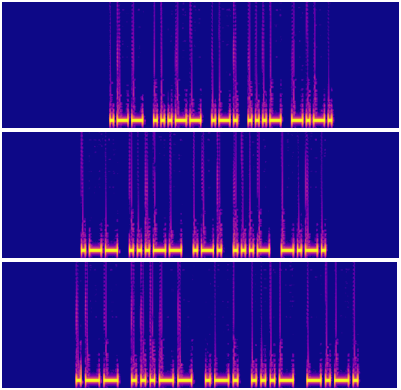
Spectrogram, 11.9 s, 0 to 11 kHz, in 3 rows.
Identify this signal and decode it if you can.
Morse code, heard as a keyed tone, about 30 wpm, 700 Hz. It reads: W3RVC W3RVC W3RVC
